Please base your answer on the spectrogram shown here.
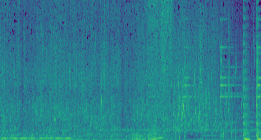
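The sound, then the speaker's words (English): Splashing and trickling water as a character swims through deep water in a video game. The watery noise is steady, and brief tonal game sounds come in near the end. “Oh, and we got water. The water's deep. So we're gonna swim.”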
